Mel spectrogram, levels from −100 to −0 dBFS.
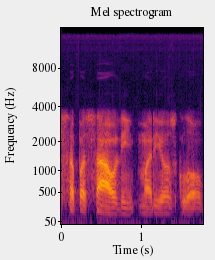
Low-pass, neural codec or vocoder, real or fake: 14.4 kHz; none; real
